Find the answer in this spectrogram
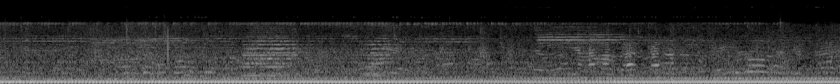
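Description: Street noise: a steady low engine hum with people talking over it.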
